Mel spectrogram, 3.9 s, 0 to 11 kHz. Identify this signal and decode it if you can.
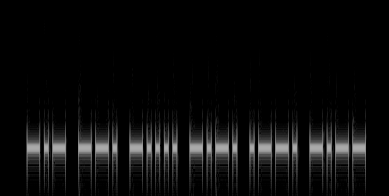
Morse code, heard as a keyed tone, about 28 wpm, 700 Hz. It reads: KG6CPY
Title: USA Call Signs - 6 Characters - 28wpm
